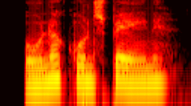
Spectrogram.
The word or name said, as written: undergrundsbane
